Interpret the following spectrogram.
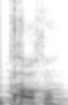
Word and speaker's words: Parre: auch nicht oder PF das F wird dann oft verschluckt wie beim Pfarrer der Pfarrer ist bei uns der parre und pfelstisch ist auch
